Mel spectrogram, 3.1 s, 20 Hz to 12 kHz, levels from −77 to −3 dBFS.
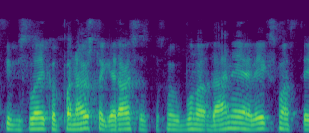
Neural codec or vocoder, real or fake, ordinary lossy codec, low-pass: codec, 16 kHz, 4.8 kbps, FACodec; fake; AAC, 32 kbps; 7.2 kHz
